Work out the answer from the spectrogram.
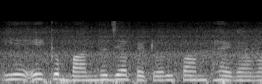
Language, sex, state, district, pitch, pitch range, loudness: Punjabi, female, Karnataka, Bangalore, 205 Hz, 195-220 Hz, -15 LUFS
